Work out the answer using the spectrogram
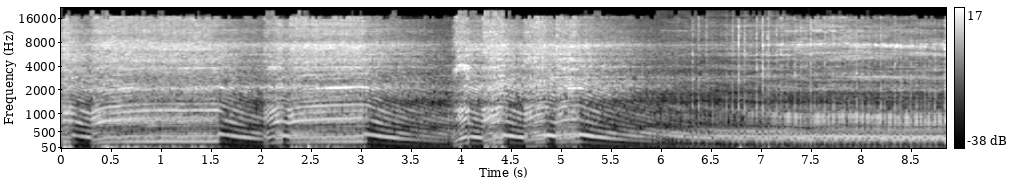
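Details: New Krathing Dam 5800 two-stroke chainsaw with 11.5-inch bar, started with choke then pushed in, cutting wood: revs climb and sag as the chain bites, pitch recovering cleanly each time; saw runs healthy.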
